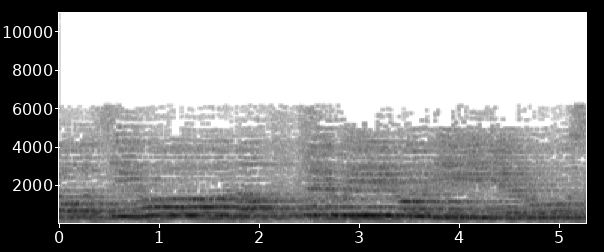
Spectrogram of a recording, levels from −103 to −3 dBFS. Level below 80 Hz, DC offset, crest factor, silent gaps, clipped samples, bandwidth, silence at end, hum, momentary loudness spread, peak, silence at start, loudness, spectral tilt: -66 dBFS; under 0.1%; 14 dB; none; under 0.1%; 6.2 kHz; 0 s; none; 10 LU; -6 dBFS; 0 s; -20 LUFS; -7.5 dB/octave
